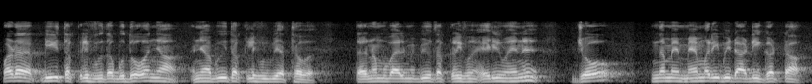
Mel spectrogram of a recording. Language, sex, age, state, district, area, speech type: Sindhi, male, 30-45, Maharashtra, Thane, urban, spontaneous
